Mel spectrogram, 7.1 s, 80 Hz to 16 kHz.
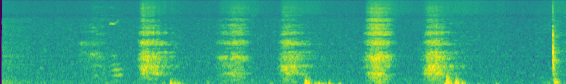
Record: {"exhalation_length": "7.1 s", "exhalation_amplitude": 22353, "exhalation_signal_mean_std_ratio": 0.3, "survey_phase": "beta (2021-08-13 to 2022-03-07)", "age": "65+", "gender": "Male", "wearing_mask": "No", "symptom_none": true, "smoker_status": "Ex-smoker", "respiratory_condition_asthma": false, "respiratory_condition_other": false, "recruitment_source": "REACT", "submission_delay": "5 days", "covid_test_result": "Negative", "covid_test_method": "RT-qPCR"}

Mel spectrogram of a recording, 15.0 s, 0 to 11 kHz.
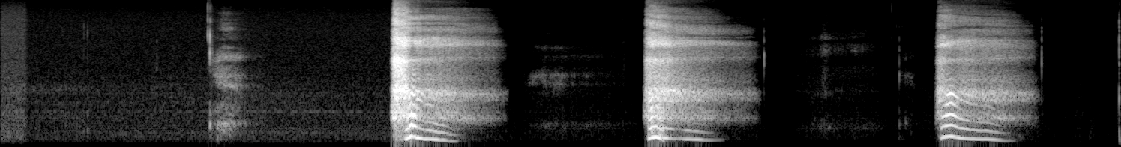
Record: {"exhalation_length": "15.0 s", "exhalation_amplitude": 26027, "exhalation_signal_mean_std_ratio": 0.24, "survey_phase": "alpha (2021-03-01 to 2021-08-12)", "age": "45-64", "gender": "Female", "wearing_mask": "No", "symptom_cough_any": true, "symptom_fatigue": true, "symptom_headache": true, "smoker_status": "Never smoked", "respiratory_condition_asthma": false, "respiratory_condition_other": false, "recruitment_source": "Test and Trace", "submission_delay": "1 day", "covid_test_result": "Positive", "covid_test_method": "RT-qPCR", "covid_ct_value": 19.0, "covid_ct_gene": "ORF1ab gene"}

